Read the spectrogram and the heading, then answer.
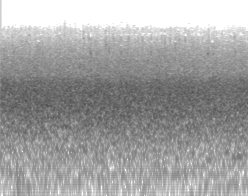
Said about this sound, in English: As the Pope's simple Cyprus coffin was carried out of St. Peter's Basilica and onto the steps in front of the altar facing the square, the crowds erupted in applause.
